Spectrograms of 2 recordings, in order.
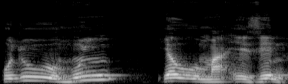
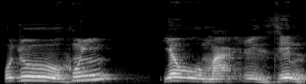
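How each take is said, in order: Both takes have the same delivery.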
